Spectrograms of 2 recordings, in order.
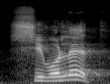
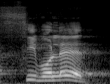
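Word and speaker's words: Shibboleth: no Entonces le decían Bueno ahora pues di chibolet y él decía siboleth porque no podía pronunciarlo correctamente un asunto de dialectos de lengua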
